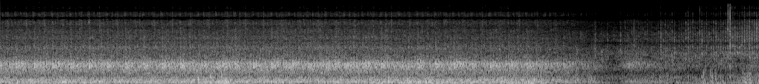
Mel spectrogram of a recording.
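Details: 1951 D8 2U dozer that sat in a barn since about 1990, big diesel running after first start, blade winch brake band hung up; even, steady chugging at about 160 beats a minute with a low rumble fading near the end, running properly.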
